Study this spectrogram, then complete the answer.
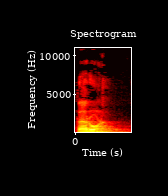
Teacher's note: तो हम जब तरुण कहेंगे तो हमें ना की ध्वनि तो अवश्य आएगी, नासिक्य नाद तो अवश्य होगा, लेकिन हम उसको ना नहीं कहेंगे, ये बिल्कुल गलत है। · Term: नासिक्य व्यंजन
